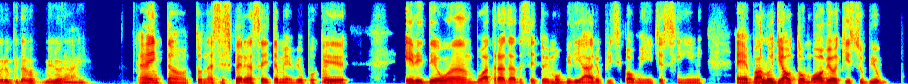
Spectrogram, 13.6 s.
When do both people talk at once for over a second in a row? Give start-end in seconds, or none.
none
